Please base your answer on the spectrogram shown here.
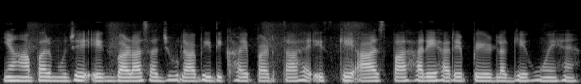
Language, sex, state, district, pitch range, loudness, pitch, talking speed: Hindi, female, Uttar Pradesh, Jyotiba Phule Nagar, 165-175 Hz, -17 LUFS, 170 Hz, 185 wpm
